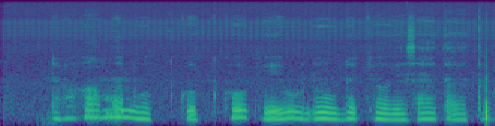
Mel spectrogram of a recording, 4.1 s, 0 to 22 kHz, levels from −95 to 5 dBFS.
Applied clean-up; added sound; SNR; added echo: none; none; none; none.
